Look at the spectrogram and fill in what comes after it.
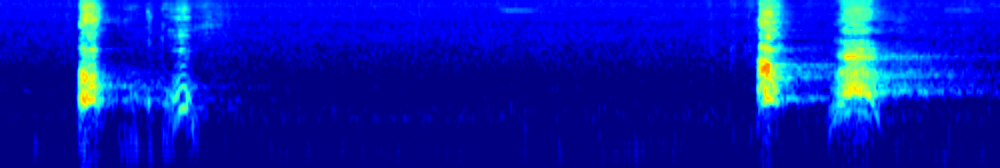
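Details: Domestic dog, either a Pitbull or a Beagle–Basset Hound mix, barking indoors: a sharp bark followed by a softer second bark, then quiet, then another double bark about four seconds later. The second pair is louder and more drawn out.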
